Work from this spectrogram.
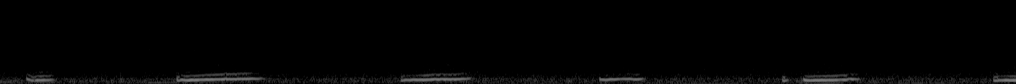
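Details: Soundly sleeping house cat, indoors in winter, snores steadily: each breath a low nasal hum that rises slightly in pitch and lasts under a second, repeated about every two seconds in a calm room.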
